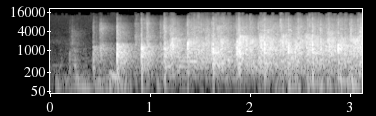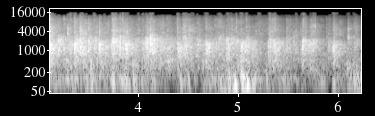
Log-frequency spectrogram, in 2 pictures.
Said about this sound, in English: Once again, please, please give a big round of applause and our heartwarming thanks to Prabhuji. Hari Bol.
